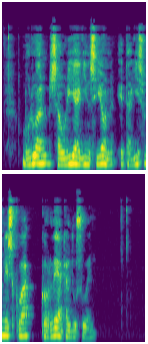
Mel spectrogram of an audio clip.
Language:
Basque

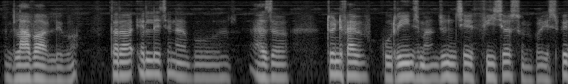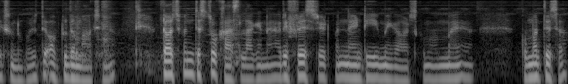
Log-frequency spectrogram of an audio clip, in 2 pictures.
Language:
Nepali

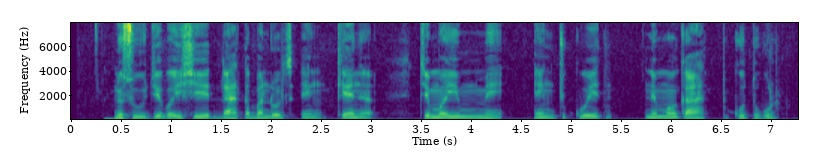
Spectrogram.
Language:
Kalenjin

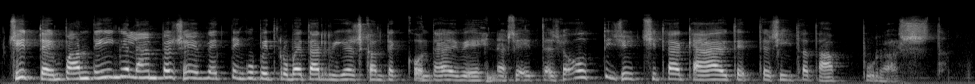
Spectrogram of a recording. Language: Finnish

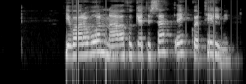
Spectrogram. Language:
Icelandic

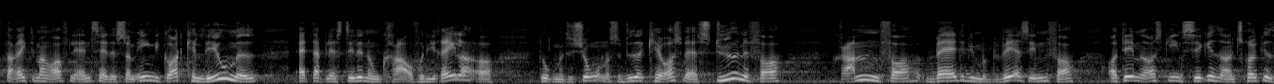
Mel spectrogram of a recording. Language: Danish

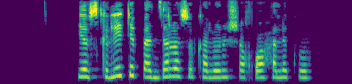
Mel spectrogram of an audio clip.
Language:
Pashto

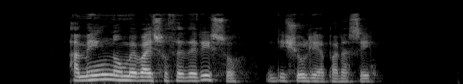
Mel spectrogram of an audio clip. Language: Galician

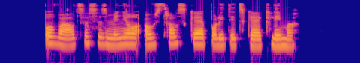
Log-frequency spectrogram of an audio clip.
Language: Czech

